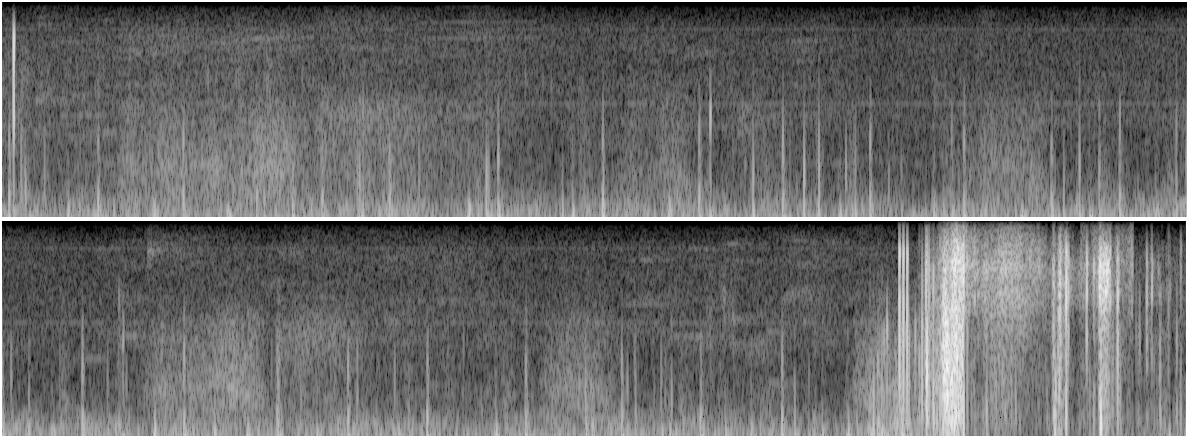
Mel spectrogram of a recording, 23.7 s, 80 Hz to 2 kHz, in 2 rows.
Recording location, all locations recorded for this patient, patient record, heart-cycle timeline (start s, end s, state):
aortic valve (AV)
aortic valve (AV)+pulmonary valve (PV)+tricuspid valve (TV)
#Age: Child
#Sex: Female
#Height: 139.0 cm
#Weight: 57.6 kg
#Pregnancy status: False
#Murmur: Absent
#Murmur locations: nan
#Most audible location: nan
#Systolic murmur timing: nan
#Systolic murmur shape: nan
#Systolic murmur grading: nan
#Systolic murmur pitch: nan
#Systolic murmur quality: nan
#Diastolic murmur timing: nan
#Diastolic murmur shape: nan
#Diastolic murmur grading: nan
#Diastolic murmur pitch: nan
#Diastolic murmur quality: nan
#Outcome: Abnormal
#Campaign: 2015 screening campaign
0.00	1.01	unannotated
1.01	1.48	diastole
1.48	1.64	S1
1.64	1.80	systole
1.80	1.94	S2
1.94	2.16	diastole
2.16	2.34	S1
2.34	2.50	systole
2.50	2.66	S2
2.66	2.84	diastole
2.84	2.98	S1
2.98	3.18	systole
3.18	3.30	S2
3.30	3.50	diastole
3.50	3.68	S1
3.68	3.82	systole
3.82	3.94	S2
3.94	4.63	diastole
4.63	4.78	S1
4.78	4.94	systole
4.94	5.08	S2
5.08	5.65	diastole
5.65	5.80	S1
5.80	5.96	systole
5.96	6.10	S2
6.10	6.62	diastole
6.62	6.78	S1
6.78	6.90	systole
6.90	7.06	S2
7.06	7.47	diastole
7.47	7.60	S1
7.60	7.78	systole
7.78	7.89	S2
7.89	8.33	diastole
8.33	8.48	S1
8.48	8.64	systole
8.64	8.80	S2
8.80	9.28	diastole
9.28	9.40	S1
9.40	9.56	systole
9.56	9.71	S2
9.71	10.14	diastole
10.14	10.28	S1
10.28	10.46	systole
10.46	10.60	S2
10.60	10.82	diastole
10.82	11.00	S1
11.00	11.16	systole
11.16	11.30	S2
11.30	11.50	diastole
11.50	11.64	S1
11.64	11.82	systole
11.82	11.96	S2
11.96	12.31	diastole
12.31	12.44	S1
12.44	12.63	systole
12.63	12.74	S2
12.74	13.03	diastole
13.03	13.14	S1
13.14	13.30	systole
13.30	13.46	S2
13.46	13.64	diastole
13.64	23.70	unannotated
